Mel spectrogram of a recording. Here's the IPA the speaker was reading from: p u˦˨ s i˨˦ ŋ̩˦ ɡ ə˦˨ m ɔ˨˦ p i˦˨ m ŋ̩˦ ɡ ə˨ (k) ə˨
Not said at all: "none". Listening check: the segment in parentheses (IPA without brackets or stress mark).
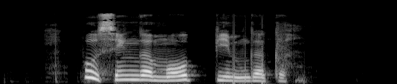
k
